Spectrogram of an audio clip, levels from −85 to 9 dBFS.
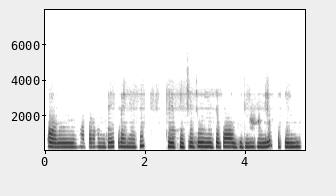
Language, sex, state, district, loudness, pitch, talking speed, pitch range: Hindi, female, Uttar Pradesh, Jyotiba Phule Nagar, -17 LUFS, 230 Hz, 195 wpm, 225-235 Hz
